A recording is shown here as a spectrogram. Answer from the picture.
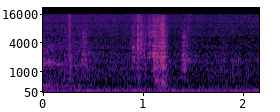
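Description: Faint rustling and light brushing of a folded cardstock card being handled and lifted off a plastic scoring board, a few soft scrapes over a low steady hum.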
